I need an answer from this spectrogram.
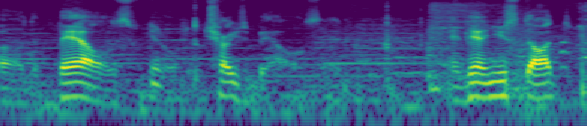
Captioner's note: bells ringing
